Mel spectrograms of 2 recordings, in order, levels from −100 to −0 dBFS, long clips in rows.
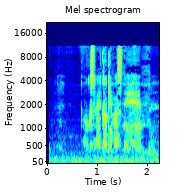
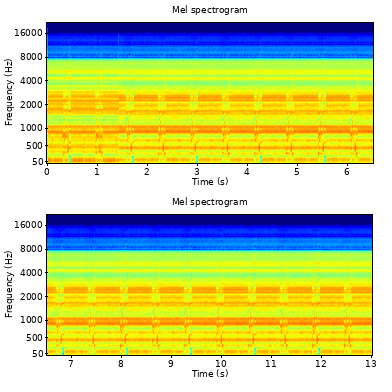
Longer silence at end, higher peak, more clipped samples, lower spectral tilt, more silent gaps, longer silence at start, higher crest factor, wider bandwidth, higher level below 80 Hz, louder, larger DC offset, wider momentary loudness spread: about the same, 0 s vs 0 s; second, -12 dBFS vs -6 dBFS; neither; second, 0 dB/octave vs -2.5 dB/octave; neither; about the same, 0.05 s vs 0 s; first, 24 dB vs 12 dB; about the same, 12 kHz vs 11.5 kHz; second, -58 dBFS vs -36 dBFS; second, -32 LUFS vs -15 LUFS; neither; first, 16 LU vs 1 LU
